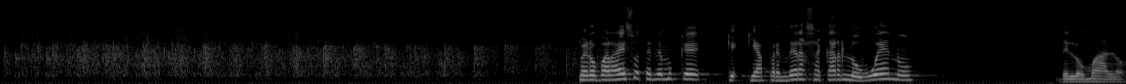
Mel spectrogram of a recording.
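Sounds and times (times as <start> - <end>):
audience applause: 0.0 - 5.8
speech: 5.8 - 9.2, 10.6 - 11.2.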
